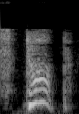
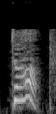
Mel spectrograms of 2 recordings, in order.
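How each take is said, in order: First: Shouting stop. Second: Even higher, louder desperate yell; louder shout. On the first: Neighbour cries out to the rich man, shouting. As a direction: shout to halt the beating. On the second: Neighbour yells harder at the rich man, louder shout. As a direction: scream it, escalating. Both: Acted.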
